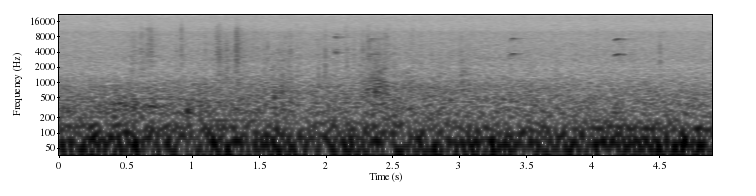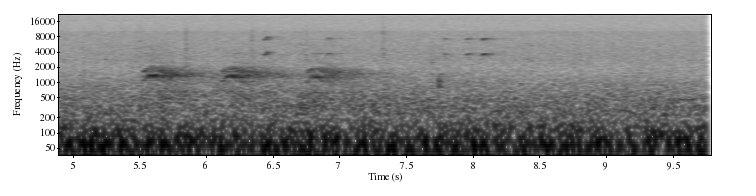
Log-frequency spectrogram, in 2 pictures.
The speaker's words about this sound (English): Crows are kind of a separate flock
